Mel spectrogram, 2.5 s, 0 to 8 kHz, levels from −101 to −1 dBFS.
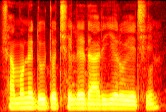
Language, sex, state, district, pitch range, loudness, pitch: Bengali, male, West Bengal, Alipurduar, 110-120 Hz, -13 LUFS, 115 Hz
